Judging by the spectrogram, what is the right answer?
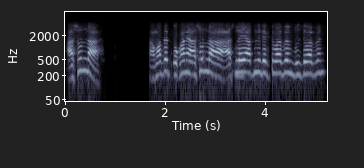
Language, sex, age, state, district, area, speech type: Bengali, male, 60+, West Bengal, South 24 Parganas, rural, conversation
